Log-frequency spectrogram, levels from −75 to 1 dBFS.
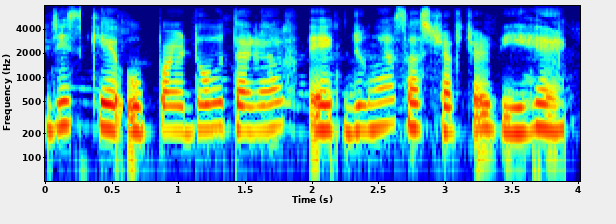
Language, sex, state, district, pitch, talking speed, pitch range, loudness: Hindi, female, Arunachal Pradesh, Papum Pare, 230 Hz, 150 wpm, 220-240 Hz, -16 LUFS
